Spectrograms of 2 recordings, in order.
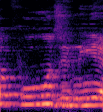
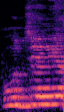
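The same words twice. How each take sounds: First: पूजनीय as pooj-neeya, no y after j; drawn-out पूजनीय with a plain j: pooj-NEE-ya; correct pronunciation. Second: पूजनीय with an added y: pooj-ya-neeya; wrong pronunciation. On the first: Teacher giving the right word, plain j in पूजनीय. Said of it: "सही शब्द तो पूजनीय है". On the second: Teacher rejecting a wrong word, extra ya in पूजनीय. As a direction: slip a "ya" after the j in पूजनीय. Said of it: "पूजनीय शब्द नहीं होता". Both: Shown as a demonstration.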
